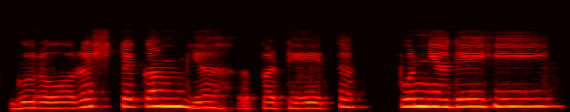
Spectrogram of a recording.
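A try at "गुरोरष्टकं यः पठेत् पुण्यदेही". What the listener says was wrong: Yaf pathet. That F sound has to come. Gurorashtakam yaf pathet punyadehi. Yeah, there should be a halantyam here. That is missing. So here it should be a halantyam pathet.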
